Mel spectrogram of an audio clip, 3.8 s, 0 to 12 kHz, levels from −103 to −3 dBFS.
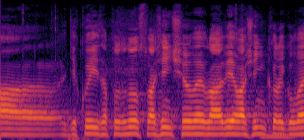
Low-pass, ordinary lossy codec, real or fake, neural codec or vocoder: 10.8 kHz; MP3, 64 kbps; real; none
